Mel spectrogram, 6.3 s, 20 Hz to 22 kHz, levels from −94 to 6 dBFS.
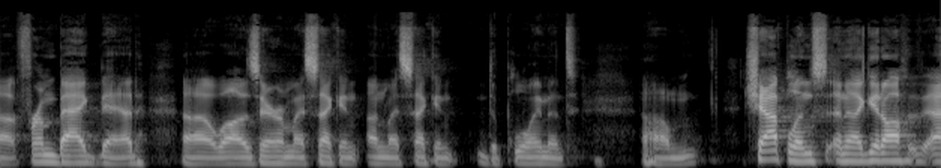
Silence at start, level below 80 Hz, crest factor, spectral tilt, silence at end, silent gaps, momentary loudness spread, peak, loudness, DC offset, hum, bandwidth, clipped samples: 0 s; -82 dBFS; 24 dB; -2 dB/octave; 0 s; none; 17 LU; -8 dBFS; -31 LUFS; under 0.1%; none; 16.5 kHz; under 0.1%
